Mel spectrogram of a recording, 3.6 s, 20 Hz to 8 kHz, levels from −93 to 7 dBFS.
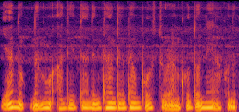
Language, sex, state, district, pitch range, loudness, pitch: Garo, male, Meghalaya, South Garo Hills, 130-135 Hz, -12 LUFS, 135 Hz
